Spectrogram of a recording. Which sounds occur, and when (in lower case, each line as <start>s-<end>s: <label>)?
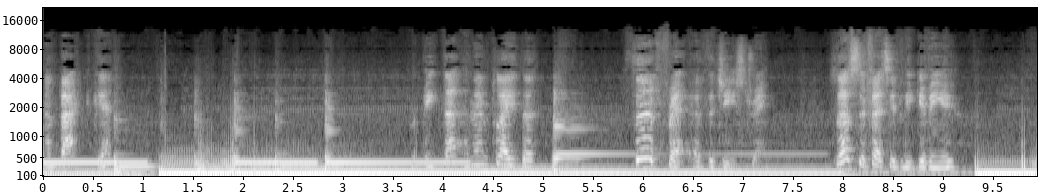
0.0s-0.8s: man speaking
0.0s-9.9s: music
3.8s-4.9s: man speaking
5.9s-7.3s: man speaking
7.9s-9.1s: man speaking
